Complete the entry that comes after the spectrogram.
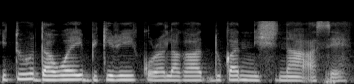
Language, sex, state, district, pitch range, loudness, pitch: Nagamese, female, Nagaland, Dimapur, 185-210 Hz, -15 LUFS, 195 Hz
